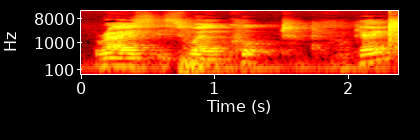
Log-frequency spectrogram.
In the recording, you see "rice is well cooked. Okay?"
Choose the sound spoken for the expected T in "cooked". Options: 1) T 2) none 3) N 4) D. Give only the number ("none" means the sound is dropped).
1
